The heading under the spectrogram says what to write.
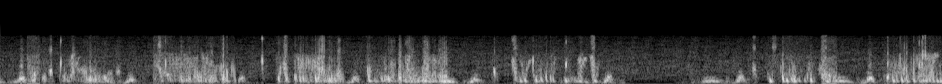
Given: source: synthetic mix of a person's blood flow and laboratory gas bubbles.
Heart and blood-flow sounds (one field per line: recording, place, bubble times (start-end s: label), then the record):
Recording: Doppler ultrasound of blood flow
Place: precordium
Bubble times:
0.27-1.22 s: bubbles
1.52-2.37 s: bubbles
2.60-2.66 s: bubbles
2.75-3.45 s: bubbles
3.65-4.54 s: bubbles
4.91-4.99 s: bubbles
5.11-5.58 s: bubbles
5.63-5.71 s: bubbles
5.77-6.00 s: bubbles
7.52-7.58 s: bubbles
7.67-8.38 s: bubbles
8.83-9.43 s: bubbles
From the record:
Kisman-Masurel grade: 333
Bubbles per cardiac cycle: rolling drumbeat, 9 or more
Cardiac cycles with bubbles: 50 to 99%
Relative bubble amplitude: loud (0.450 to 0.775)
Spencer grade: 3 (all of the cardiac periods contain showers or single bubble signals, but not dominating or overriding the cardiac motion signals)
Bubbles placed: only in the low amplitude regions of the cardiac cycle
